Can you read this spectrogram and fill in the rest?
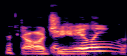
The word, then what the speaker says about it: Darjeeling: Darjeeling.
